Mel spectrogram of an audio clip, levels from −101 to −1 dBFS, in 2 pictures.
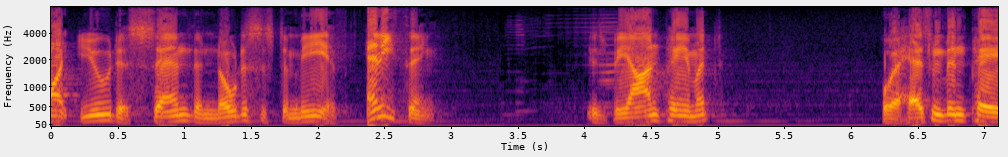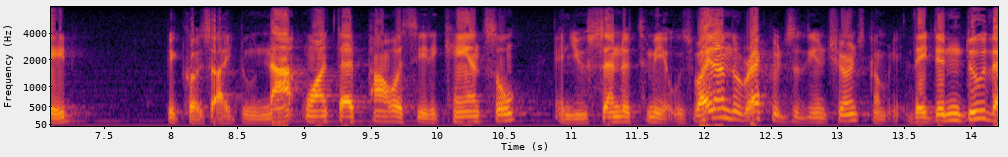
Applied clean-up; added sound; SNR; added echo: neural separator model SepFormer DNS4.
